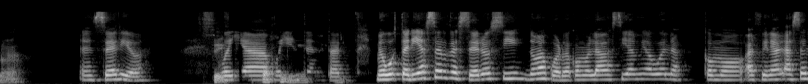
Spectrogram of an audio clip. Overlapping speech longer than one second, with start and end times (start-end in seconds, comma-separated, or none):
2.1-3.5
